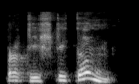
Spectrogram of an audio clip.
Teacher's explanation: Esse S, um ponto embaixo, ele é o S cerebral, ou seja, toda vez que você pronuncia, a língua toca ou se projeta para o céu da boca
